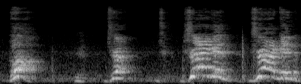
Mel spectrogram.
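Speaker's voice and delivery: high, loud yelling of dragon; frightened high shout; panicked shout. Acted. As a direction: scream the alarm in terror. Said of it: "he hears that and goes".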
